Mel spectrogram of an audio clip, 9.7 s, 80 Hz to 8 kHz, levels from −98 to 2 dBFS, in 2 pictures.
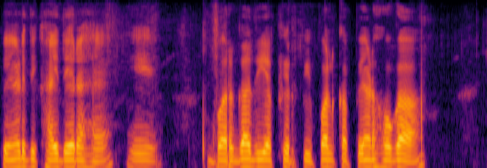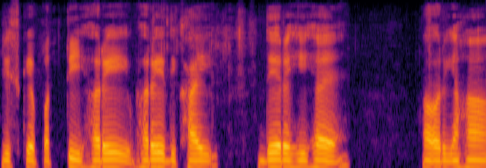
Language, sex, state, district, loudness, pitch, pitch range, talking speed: Hindi, male, Chhattisgarh, Balrampur, -19 LUFS, 120 Hz, 115-120 Hz, 135 wpm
